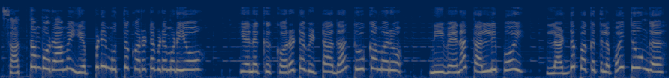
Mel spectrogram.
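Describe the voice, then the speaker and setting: A woman's voice: very high-pitched, expressive, moderate pace, no echo, soft background music. A woman voicing a cheeky, teasing little forest animal in a children's cartoon story. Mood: cheeky, defensive.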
